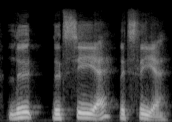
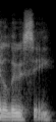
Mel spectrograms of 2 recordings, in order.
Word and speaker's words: Lucia: That's the phonetic pronunciation of my name. Ah, that's awesome. Lucia. That's great. So I won't say Lucy.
